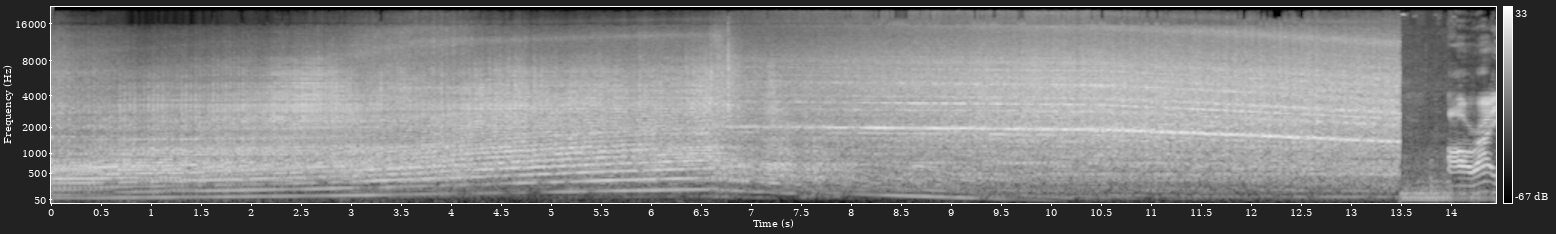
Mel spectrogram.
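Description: Tuned Subaru STi engine revving hard while driving around a parking lot, loud rising and falling harmonic sweeps through repeated accelerations and shifts, close and dominant throughout with no talking.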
